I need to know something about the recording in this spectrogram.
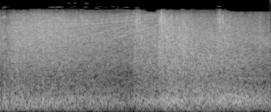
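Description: An energy weapon fires with a crackling buzz.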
